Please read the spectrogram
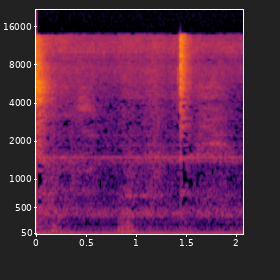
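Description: Quiet room tone in a small room, broken by a single faint click about one and a half seconds in.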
